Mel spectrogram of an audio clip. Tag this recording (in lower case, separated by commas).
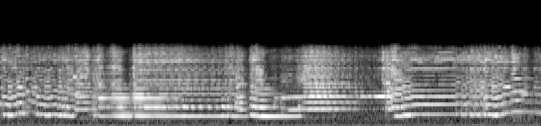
fiddle, musical instrument, music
